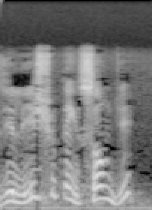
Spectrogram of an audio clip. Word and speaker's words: lixo: se escreve com x o som do X de lixo é som de quê som de ch não o x de lixo tem som de X mesmo afinal das contas o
